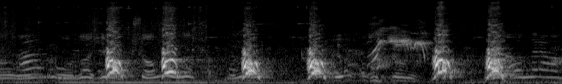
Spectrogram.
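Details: A pet dog on a family farm barks repeatedly, about six sharp, loud barks spaced roughly half a second to a second apart, while a person speaks Turkish in the background.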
